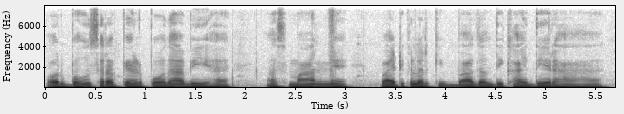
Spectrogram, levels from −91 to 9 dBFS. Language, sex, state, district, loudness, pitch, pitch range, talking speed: Hindi, male, Jharkhand, Palamu, -14 LUFS, 135 Hz, 130-140 Hz, 180 wpm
